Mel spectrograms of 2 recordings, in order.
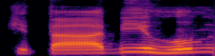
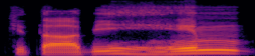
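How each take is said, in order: First: The final syllable has a u vowel. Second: The final syllable has an i vowel. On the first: The speaker calls it wrong. "नहीं बोला जाएगा" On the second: The speaker calls it right. "बोलने में आसानी की वजह से के लिए हम इसको किताबी हिम बोलेंगे"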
